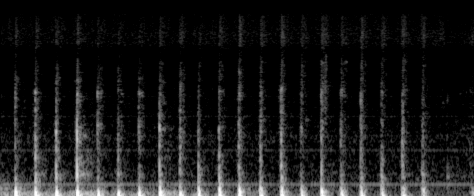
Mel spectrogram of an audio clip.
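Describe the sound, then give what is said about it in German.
A steady series of about twenty soft, dull thumps as a hand taps rhythmically on one's own chest over the heart, evenly paced, with no talking, ending in quiet. “Mal klopfen,”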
